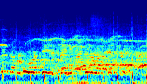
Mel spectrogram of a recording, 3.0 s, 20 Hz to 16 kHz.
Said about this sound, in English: Bib number 14, hear the crowd. Dallas is nearing the arch. Here he comes with his team. And he has finished the 2014 Iditarod.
